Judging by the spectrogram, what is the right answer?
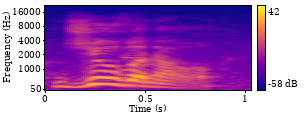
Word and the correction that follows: Jovenel: Jovenel. – Jovenel. See, you see.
